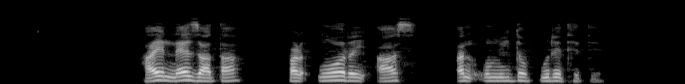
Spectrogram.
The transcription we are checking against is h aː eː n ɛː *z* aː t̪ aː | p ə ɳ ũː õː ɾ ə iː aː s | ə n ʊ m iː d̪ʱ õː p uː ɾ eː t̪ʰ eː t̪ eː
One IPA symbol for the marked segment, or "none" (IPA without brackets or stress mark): z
